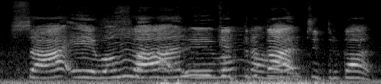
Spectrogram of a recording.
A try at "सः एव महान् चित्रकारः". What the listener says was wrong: इसको बोलेंगे सह एव महान चित्रकारः, ठीक है? विसर्ग लगा है ना, हा का उच्चारण आता है, ठीक है?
